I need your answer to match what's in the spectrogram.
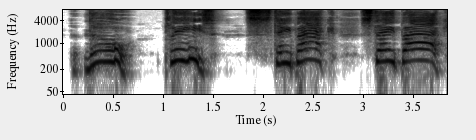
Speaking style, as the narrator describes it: screams

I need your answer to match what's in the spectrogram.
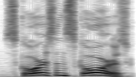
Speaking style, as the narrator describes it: cried Br'er Rabbit

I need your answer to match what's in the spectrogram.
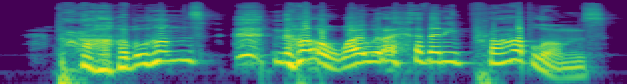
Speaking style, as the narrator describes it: giggled

